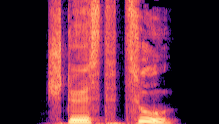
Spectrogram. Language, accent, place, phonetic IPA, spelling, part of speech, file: German, Germany, Berlin, [ˌʃtøːst ˈt͡suː], stößt zu, verb, De-stößt zu.ogg
- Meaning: second/third-person singular present of zustoßen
